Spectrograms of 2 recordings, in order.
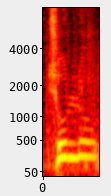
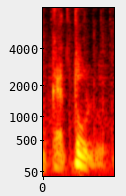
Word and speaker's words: Cthulhu: Bueno, ya sabéis la coña de este nombre y que los humanos no podemos pronunciarlo correctamente, bla bla bla bla bla. Así que pronunciarlo vosotros de la forma en la que lo soláis invocar. Yo lo llamo Chulu o Cthulhu. También mencionar que el título posee dos finales.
